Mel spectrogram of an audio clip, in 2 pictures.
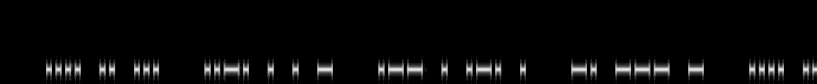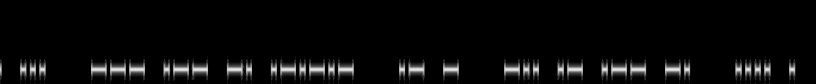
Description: Morse code, heard as a keyed tone, about 25 wpm, spaced as for 22 wpm, 700 Hz. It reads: HIS FEET WERE NOT HIS OWN. AT DAWN HE
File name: Pinocchio / Pinocchio ch6 18 25 ik1hge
